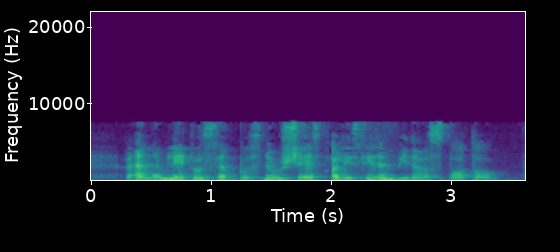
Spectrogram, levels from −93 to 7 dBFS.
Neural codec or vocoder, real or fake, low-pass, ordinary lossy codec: none; real; 19.8 kHz; AAC, 24 kbps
